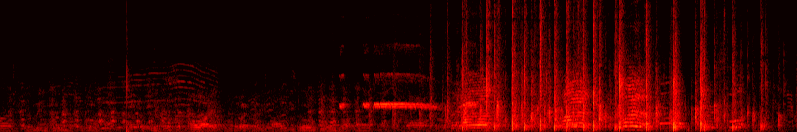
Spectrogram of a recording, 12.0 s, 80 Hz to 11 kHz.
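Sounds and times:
faint spectator chatter: 0:00.0 - 0:05.6.

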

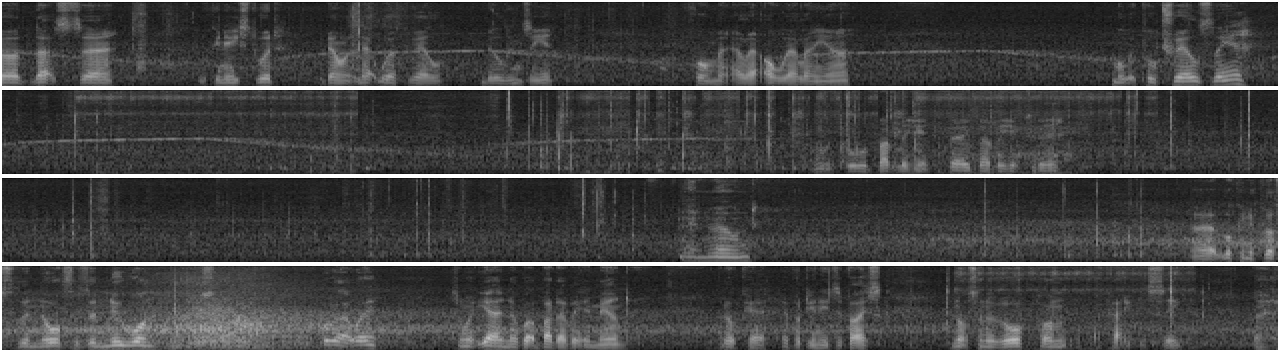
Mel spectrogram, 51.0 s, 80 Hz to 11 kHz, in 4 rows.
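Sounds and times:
faint emergency siren wailing: 0:00.0 - 0:24.7, 0:32.3 - 0:51.0
outdoor background hiss: 0:00.0 - 0:51.0.

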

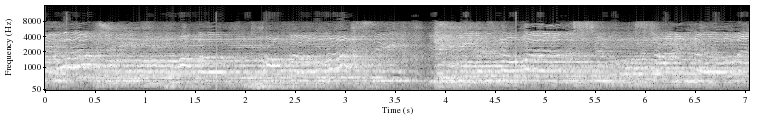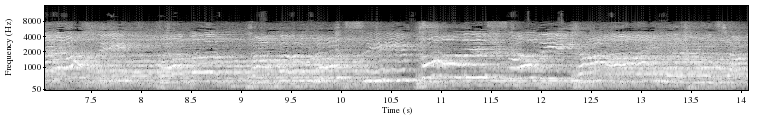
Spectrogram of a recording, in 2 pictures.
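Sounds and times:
a cappella vocal ensemble singing: 0:00.0 - 0:14.0.

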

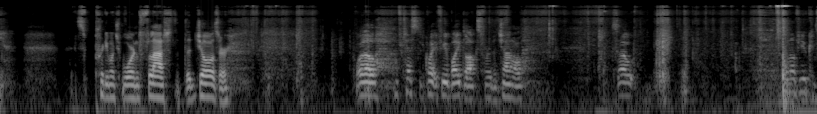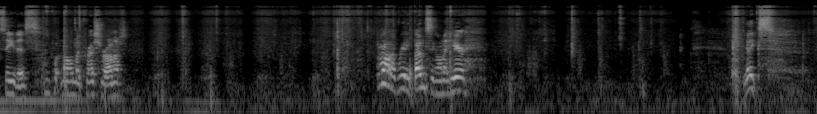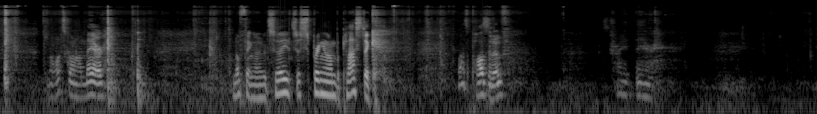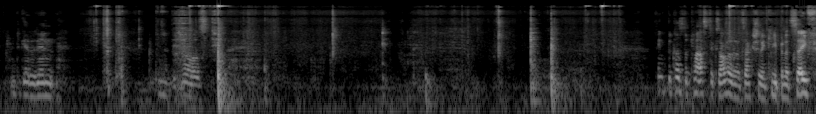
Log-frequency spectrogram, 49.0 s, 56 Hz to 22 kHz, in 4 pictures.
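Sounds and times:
bolt cutters snapping chain: 0:11.5 - 0:12.0.

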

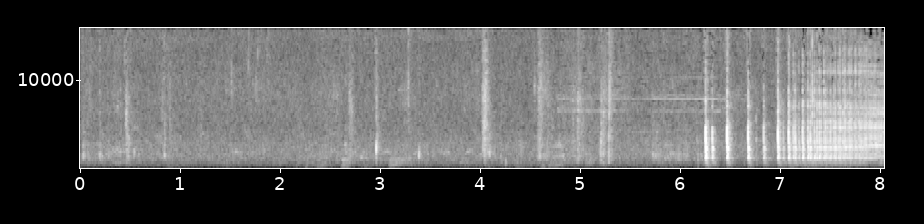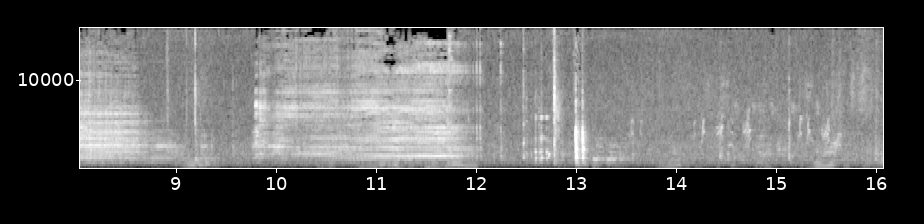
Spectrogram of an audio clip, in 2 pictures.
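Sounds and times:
wooden door creaking on hinges: 0:06.2 - 0:09.2, 0:09.8 - 0:13.2.

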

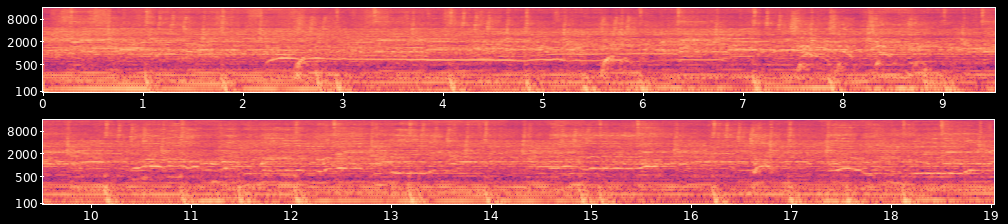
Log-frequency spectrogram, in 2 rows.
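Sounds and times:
heavy bass beat: 0:00.0 - 0:19.0
live concert music: 0:00.0 - 0:19.0.

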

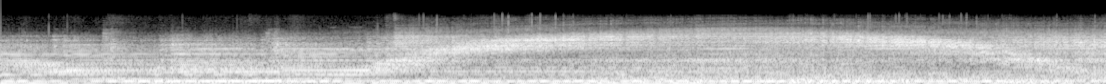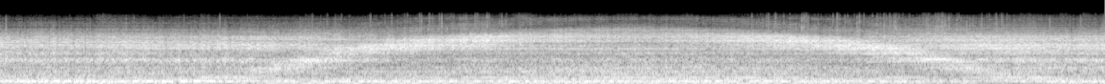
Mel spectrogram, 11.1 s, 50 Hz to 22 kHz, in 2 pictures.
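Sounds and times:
distorted electric guitar sweeping: 0:00.0 - 0:11.0.

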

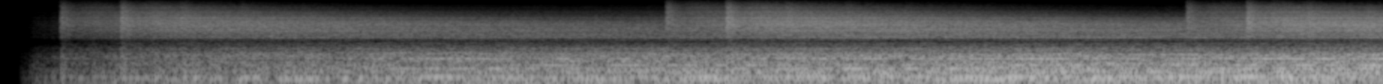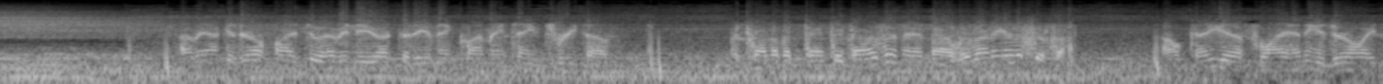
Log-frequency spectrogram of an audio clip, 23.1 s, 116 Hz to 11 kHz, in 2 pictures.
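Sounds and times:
steady rushing drone: 0:06.7 - 0:23.0
low hum: 0:12.4 - 0:23.0.

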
